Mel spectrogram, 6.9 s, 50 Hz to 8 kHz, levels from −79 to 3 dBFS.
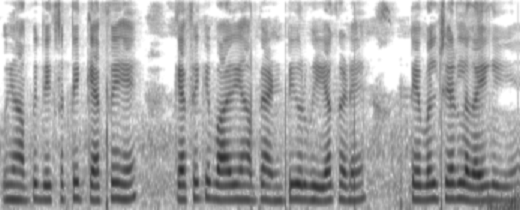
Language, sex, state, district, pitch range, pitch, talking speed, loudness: Hindi, male, Rajasthan, Jaipur, 200-215 Hz, 205 Hz, 190 wpm, -18 LUFS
